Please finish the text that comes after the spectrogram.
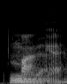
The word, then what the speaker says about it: manga: Like if we want to be for real, it's manga. Yeah. Okay. Yeah. That's so typically a lot of these anime stem from manga, which manga is just a Japanese version of a comic book.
